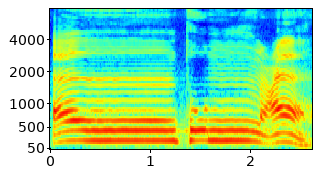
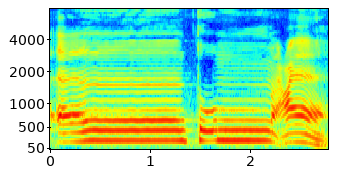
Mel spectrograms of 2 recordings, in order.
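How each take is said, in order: Both takes have the same delivery.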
